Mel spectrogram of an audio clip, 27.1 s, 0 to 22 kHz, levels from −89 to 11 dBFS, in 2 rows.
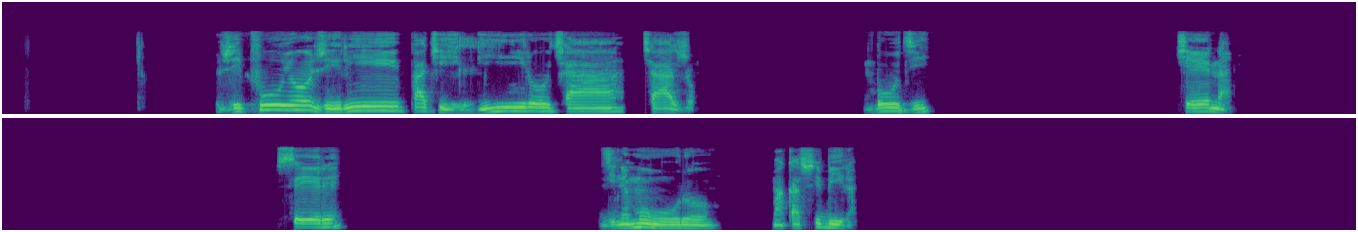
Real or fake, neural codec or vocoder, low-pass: real; none; 7.2 kHz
